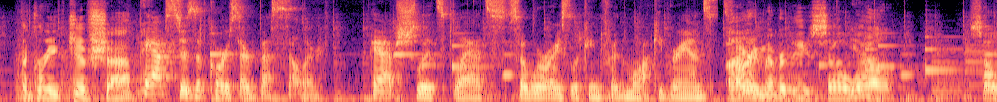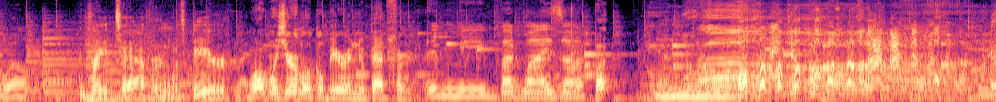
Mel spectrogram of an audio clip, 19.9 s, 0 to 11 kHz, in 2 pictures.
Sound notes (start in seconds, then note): 16.5 laughing; 16.8 crowd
